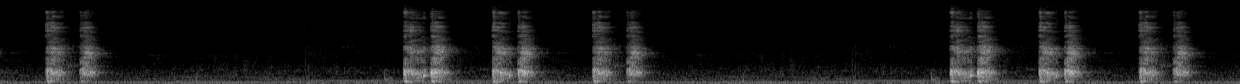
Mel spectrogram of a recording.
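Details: Little girl with the flu coughing repeatedly in harsh paired bursts.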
